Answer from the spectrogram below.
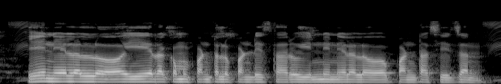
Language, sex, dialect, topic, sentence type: Telugu, male, Southern, agriculture, question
